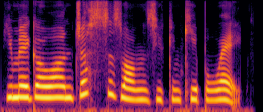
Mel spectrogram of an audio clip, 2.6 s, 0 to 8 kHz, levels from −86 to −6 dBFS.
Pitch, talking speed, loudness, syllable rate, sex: 260 Hz, 275 wpm, -16 LUFS, 5.9 syllables/s, female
